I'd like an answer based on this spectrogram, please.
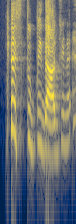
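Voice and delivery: loud, scornful and slow; scornful outburst. Acted. Aunt scoffs at Gertrude's plan, loud and scornful. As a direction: scoff at her niece's foolish idea. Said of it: "disse la signora Pratt".

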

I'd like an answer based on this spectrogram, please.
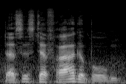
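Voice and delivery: langsam und getragen vorgelesen; Drehbuch vorgelesen. Acted. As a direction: lies die Szenenanweisung gedehnt vor. Liest Drehbuch-Szene vor. (Autor liest seinem Publikum das Drehbuch langsam vor)

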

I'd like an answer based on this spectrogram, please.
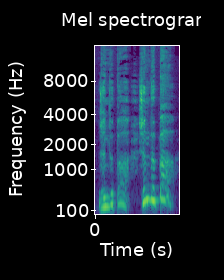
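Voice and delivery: put-on desperate child's shout, high and loud; crying out. A narrator's reading. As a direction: scream it while struggling free. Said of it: "cria l'enfant en se débattant". (cri désespéré d'enfant)

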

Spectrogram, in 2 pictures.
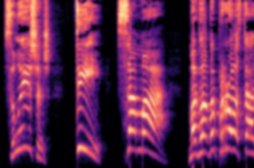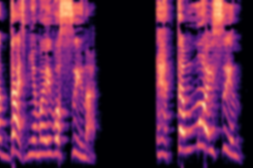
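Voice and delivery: very high, very loud, drawn-out yells; furious shouting. A narrator's reading. Parents fighting over their son, furious shouting. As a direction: yell it with full force.

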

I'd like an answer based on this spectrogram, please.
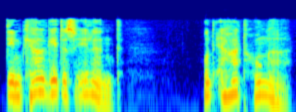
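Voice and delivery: Frodo's voice. Acted.

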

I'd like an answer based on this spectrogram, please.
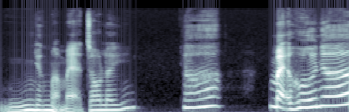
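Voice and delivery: high, singsong begging for a promise; childish wheedling. Acted. Son coaxing his mother to promise, childish and high. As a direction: make her promise like a child.

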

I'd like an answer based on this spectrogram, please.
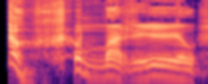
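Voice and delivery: long, drawn-out worn-out groan. A narrator's reading. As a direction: groan it out slowly, exhausted from dancing. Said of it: "простонал повар". (со стоном, изнемогая)

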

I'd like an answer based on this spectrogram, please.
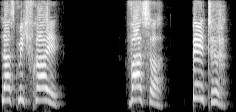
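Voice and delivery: high, desperate captive's shout; urgent high cries; calling out loudly. A narrator's reading. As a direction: shout for release, pleading. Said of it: "ruft er laut".

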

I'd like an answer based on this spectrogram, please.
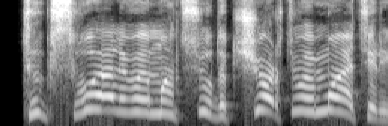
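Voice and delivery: high furious yell; shouting. A narrator's reading. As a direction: yell it, wounded and frantic. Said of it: "кричит он". (крик)

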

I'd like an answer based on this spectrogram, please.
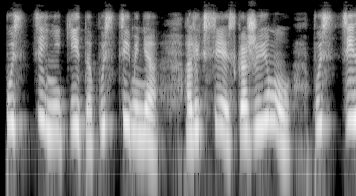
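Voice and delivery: high, loud desperate cries; screaming protest. A narrator's reading. Girl struggles to get free of Никита, high shouted pleading. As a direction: cry out to be let go. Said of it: "закричала девушка".

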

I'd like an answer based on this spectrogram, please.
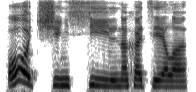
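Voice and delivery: slow low hiss. Acted. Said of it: "Срывается на шипение свекромонстр".

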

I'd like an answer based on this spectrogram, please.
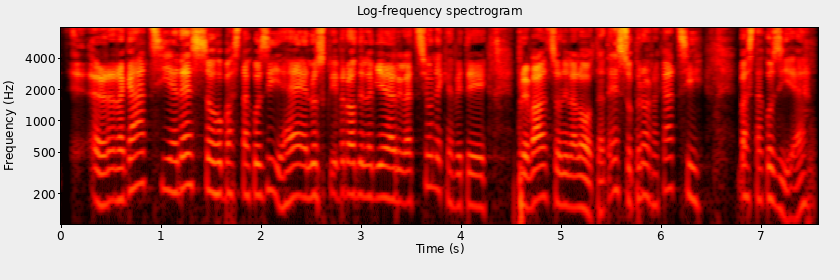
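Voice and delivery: put-on gently shooing the boys like a naive official; mock policewoman. Left-wing policewoman calming muddy rioters, lightly mocking placid voice. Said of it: "comincia a fare".

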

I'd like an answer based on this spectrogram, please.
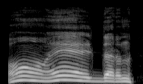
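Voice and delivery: slow, high mocking drawl of his words; mock imitation. A narrator's reading. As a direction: parrot him back, teasing. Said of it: "передразнила девушка Рувина". (медленно и насмешливо передразнивает)

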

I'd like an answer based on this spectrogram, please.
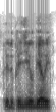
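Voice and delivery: ordinary delivery

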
